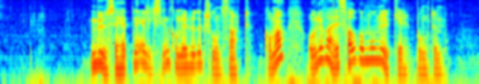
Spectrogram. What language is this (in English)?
Norwegian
